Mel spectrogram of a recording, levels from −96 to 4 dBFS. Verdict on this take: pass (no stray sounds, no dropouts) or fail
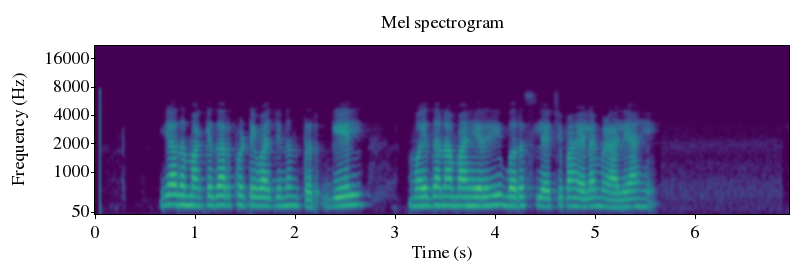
pass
